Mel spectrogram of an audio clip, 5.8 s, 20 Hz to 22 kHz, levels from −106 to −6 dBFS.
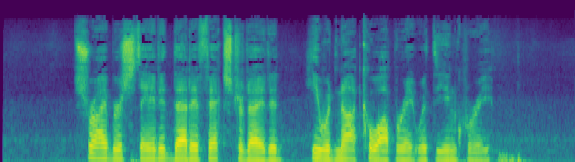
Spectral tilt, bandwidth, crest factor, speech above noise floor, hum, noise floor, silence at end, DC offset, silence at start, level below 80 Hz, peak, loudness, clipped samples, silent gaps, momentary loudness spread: -5 dB/octave; 14 kHz; 16 dB; 39 dB; none; -55 dBFS; 0.5 s; under 0.1%; 0.75 s; -40 dBFS; -2 dBFS; -17 LUFS; under 0.1%; none; 12 LU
